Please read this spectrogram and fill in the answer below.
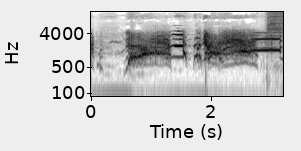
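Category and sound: human body sound, women screaming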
